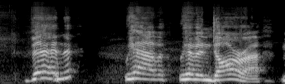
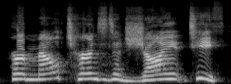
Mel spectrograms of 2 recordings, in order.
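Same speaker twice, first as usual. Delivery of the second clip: ordinary talk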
